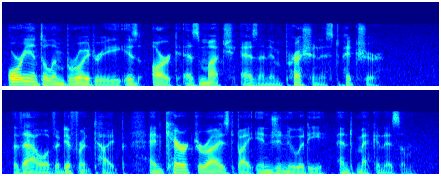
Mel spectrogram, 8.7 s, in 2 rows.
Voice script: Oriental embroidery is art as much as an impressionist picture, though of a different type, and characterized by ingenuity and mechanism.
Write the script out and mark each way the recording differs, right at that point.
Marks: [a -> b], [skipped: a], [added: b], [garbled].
Oriental embroidery is art as much as an impressionist picture, [though -> thou] of a different type, and characterized by ingenuity and mechanism.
